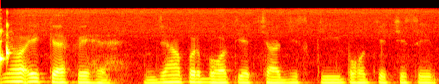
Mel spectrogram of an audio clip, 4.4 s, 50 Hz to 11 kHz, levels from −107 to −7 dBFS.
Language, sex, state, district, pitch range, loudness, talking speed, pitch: Hindi, male, Himachal Pradesh, Shimla, 115-135 Hz, -23 LUFS, 190 wpm, 115 Hz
